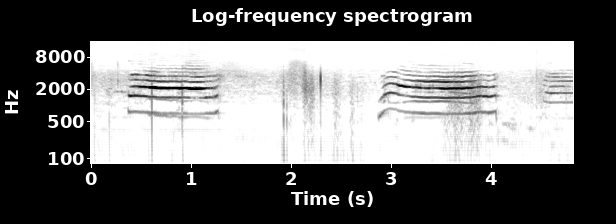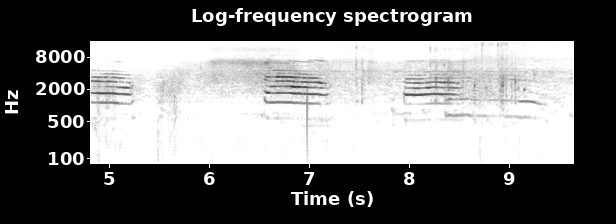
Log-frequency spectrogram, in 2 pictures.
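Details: A cat plays with a fish and meows over and over, five or six clear, drawn-out, slightly wavering cries spaced a second or two apart, with scattered taps and clicks between them.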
